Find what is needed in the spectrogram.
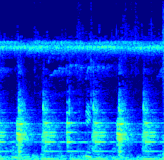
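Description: Footsteps climbing the stairs of a metal-framed observation tower: a quick, even run of treads, about three a second.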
